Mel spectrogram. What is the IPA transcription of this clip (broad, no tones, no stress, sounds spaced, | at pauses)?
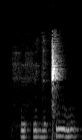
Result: h ʏ h ʏ d ə ǁ u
